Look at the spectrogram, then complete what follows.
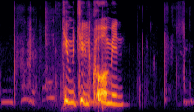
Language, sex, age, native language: Icelandic, male, 10, Icelandic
